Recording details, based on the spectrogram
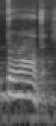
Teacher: जबान की करवट और ऊपर की दाढ़ की जड़ से अदा होता है दद जबान की करवट जैसे हमारी जबान है उसका साइड वाला · زبان کی کربٹ اور اوپر کی داڑوں کی جڑ سے ادا ہوتا ہے ضاد۔ زبان کی کربٹ جیسے ہماری زبان ہے، اس کا سائٹ والا کنارہ ہے، وہ اوپر کی داڑوں کی جڑ پر لگانا ہے اور منہ موٹا کر کے پڑھنا ہے، ضاد۔ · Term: حروف حافیہ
